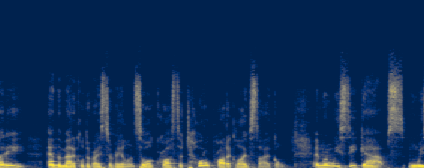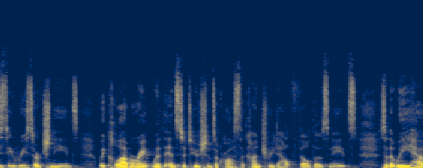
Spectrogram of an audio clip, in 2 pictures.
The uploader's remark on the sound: first recorded at the 6th annual Patients as Partners US conference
